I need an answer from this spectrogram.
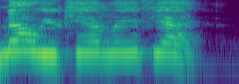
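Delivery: very high, shouted delivery. Voicing a character who won't let another leave: shouting in character.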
